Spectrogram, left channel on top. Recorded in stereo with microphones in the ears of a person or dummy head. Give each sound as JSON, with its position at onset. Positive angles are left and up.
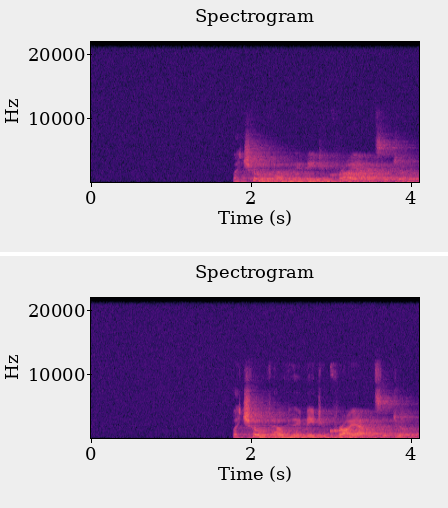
{"t": 1.8, "sound": "a woman speaking", "side_deg": -45, "distance_m": 1.4}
